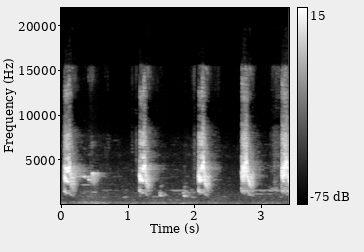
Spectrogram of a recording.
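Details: Long-tailed shrike giving a lure sound to rouse other shrikes: loud, harsh, rasping squawks repeated roughly every seven-tenths of a second, with softer slurred notes between them.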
